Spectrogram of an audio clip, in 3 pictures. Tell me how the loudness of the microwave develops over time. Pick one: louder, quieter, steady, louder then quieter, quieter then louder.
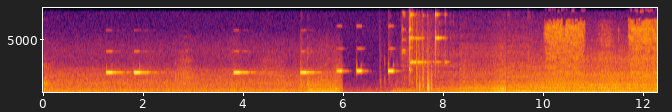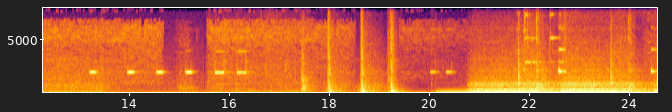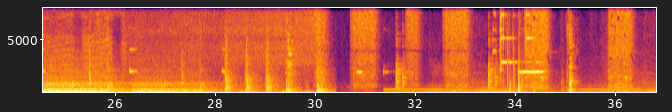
louder then quieter.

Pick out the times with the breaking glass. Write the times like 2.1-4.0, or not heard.
7.2-8.2, 21.8-22.7, 33.5-34.5.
